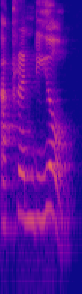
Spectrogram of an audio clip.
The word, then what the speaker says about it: aprendió: Third person singular, we add on io and an accent on the O. So, aprendió, he, she, or it learnt.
